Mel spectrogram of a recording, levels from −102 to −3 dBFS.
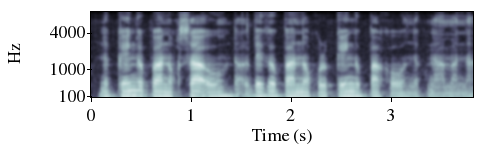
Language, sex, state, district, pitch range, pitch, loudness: Garo, male, Meghalaya, South Garo Hills, 100-115 Hz, 105 Hz, -20 LUFS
